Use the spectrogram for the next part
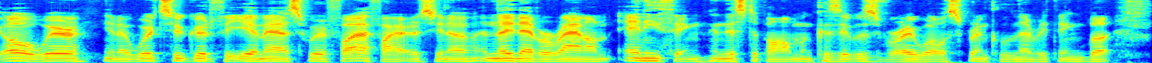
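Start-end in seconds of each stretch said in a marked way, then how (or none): none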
